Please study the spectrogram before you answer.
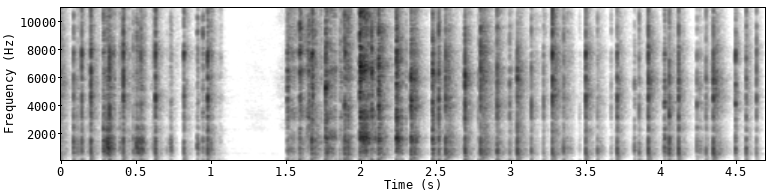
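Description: A light, solid-wood paddle hairbrush with wooden pins is held in one hand while fingertips and nails tap and scratch its flat wooden back. Quick, dry, hollow wooden clicks and knocks come in rapid, uneven bursts, each dying almost at once. A brief silence falls just after the first second before the tapping resumes.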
